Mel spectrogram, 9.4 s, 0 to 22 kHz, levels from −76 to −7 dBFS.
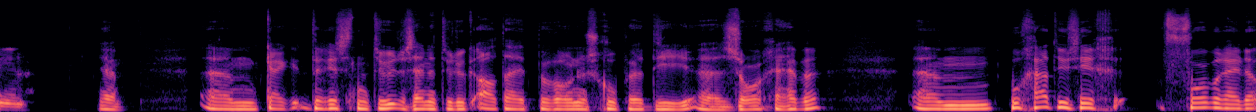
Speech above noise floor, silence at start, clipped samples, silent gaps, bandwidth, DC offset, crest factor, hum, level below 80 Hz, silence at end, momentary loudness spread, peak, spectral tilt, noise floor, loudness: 34 dB; 0 s; under 0.1%; none; 15.5 kHz; under 0.1%; 16 dB; none; -64 dBFS; 0 s; 9 LU; -10 dBFS; -6.5 dB/octave; -59 dBFS; -26 LUFS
